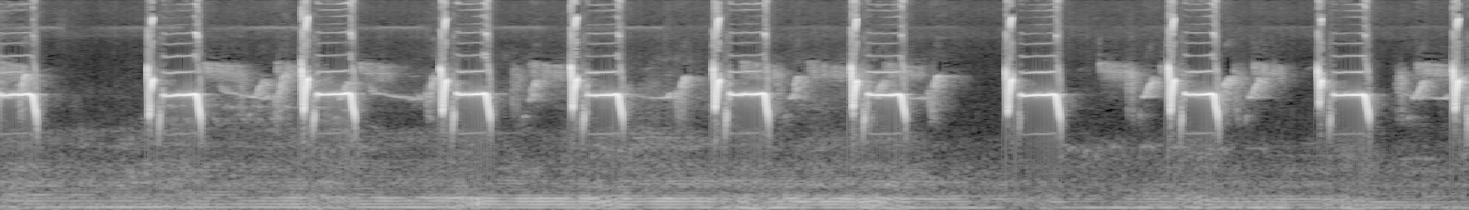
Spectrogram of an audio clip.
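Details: Bar-winged prinia lure bird calling loudly and steadily, a series of sharp high buzzy notes about one per second, with a low steady hum underneath throughout.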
